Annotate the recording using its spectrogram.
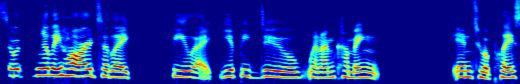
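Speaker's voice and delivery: crying through the words. Speaker opening up to someone who calls her sweetheart, crying. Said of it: "Sorry, I'm crying".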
